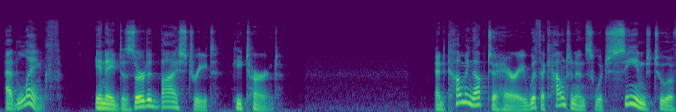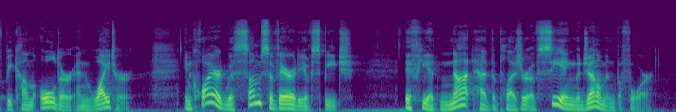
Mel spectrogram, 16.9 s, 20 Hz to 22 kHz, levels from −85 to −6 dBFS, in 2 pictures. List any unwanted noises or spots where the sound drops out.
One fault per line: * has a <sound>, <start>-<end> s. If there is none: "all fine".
all fine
